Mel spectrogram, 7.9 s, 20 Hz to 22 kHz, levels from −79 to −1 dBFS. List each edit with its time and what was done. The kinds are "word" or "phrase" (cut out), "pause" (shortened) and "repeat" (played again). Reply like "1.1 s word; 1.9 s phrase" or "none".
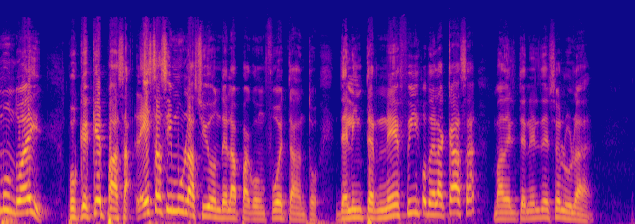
none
